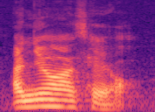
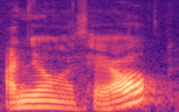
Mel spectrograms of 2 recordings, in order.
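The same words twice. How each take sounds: First: It is short and falls at the end. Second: It is drawn out and rises slightly at the end.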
